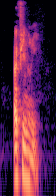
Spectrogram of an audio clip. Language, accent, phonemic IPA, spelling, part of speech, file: French, France, /a.fin.ʁi/, affinerie, noun, LL-Q150 (fra)-affinerie.wav
- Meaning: refinery (especially a place where metal is purified)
